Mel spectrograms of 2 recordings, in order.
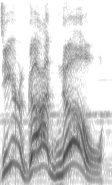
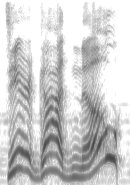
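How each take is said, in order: First: It ends with an exclaiming fall. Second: It ends with a questioning rise.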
